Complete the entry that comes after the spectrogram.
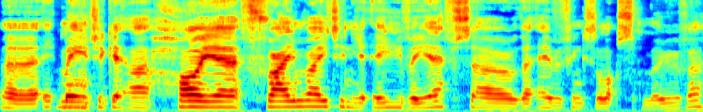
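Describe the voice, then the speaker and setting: Speaking at a moderate pace with a Midlands accent, a man uses a fairly high pitch and a monotone, flat intonation. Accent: Midlands English, noticeable. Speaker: macro photographer and YouTuber. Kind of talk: casual interview chat.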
